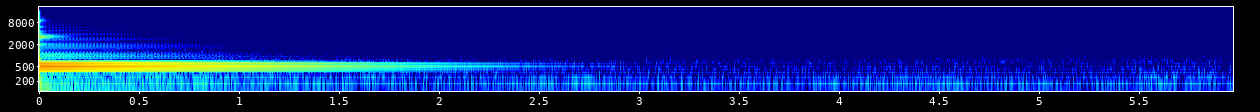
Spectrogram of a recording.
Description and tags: I sampled a Kalimba with two RHØDE NT5 into an EDIROL UA-25. Actually Stereo, because i couldn't decide wich Mic I should use...
african, c, kalimba, nature, pitch, short, sound, unprocessed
